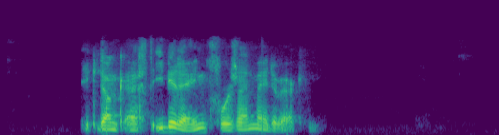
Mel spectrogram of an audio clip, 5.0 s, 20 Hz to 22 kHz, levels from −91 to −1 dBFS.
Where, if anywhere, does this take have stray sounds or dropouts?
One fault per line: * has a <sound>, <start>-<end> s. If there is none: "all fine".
all fine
